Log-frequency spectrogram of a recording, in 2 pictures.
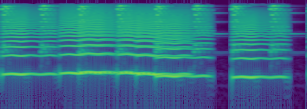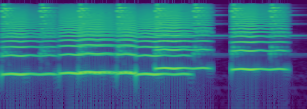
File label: anxiety spooky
